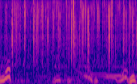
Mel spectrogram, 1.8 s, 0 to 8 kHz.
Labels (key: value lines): label: biophony, cascading saw
recorder: SoundTrap 600 or HydroMoth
